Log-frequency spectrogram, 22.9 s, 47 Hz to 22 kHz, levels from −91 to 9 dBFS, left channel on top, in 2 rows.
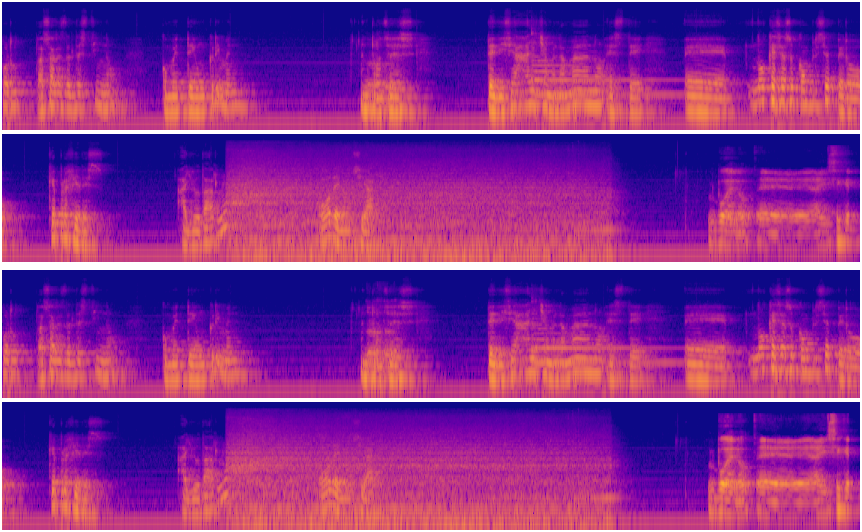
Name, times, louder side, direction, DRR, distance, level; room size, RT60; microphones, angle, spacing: voice 1, 0.0-1.5 2.1-3.2 4.8-5.5 6.5-8.5 9.1-11.6 12.1-12.8 13.8-14.5 15.6-16.6, left 2 dB, 30° left, 0.7 m, -27 dB
voice 2, 4.9-5.4 20.9-22.7, right 5 dB, 65° right, 0.5 m, -26 dB
sound 1, 7.1-9.7, right 1 dB, 65° left, 1.1 m, -35 dB
sound 2, 14.4-19.6, right 1 dB, ahead, 1.1 m, -33 dB
14.0 x 9.1 x 2.9 m
head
